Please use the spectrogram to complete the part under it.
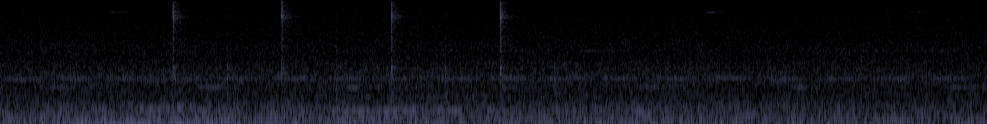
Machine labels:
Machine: valve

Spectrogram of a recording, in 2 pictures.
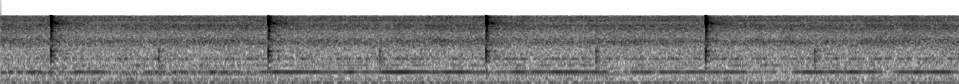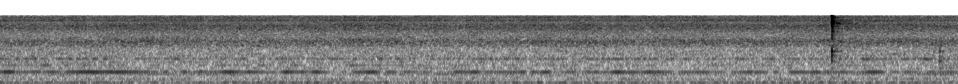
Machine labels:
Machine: valve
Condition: normal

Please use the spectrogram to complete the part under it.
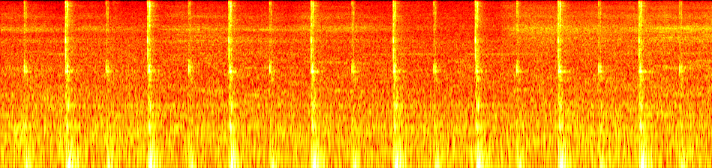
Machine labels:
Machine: valve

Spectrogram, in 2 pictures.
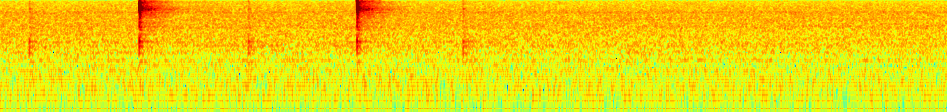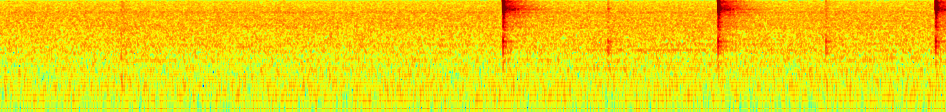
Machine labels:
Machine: valve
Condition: normal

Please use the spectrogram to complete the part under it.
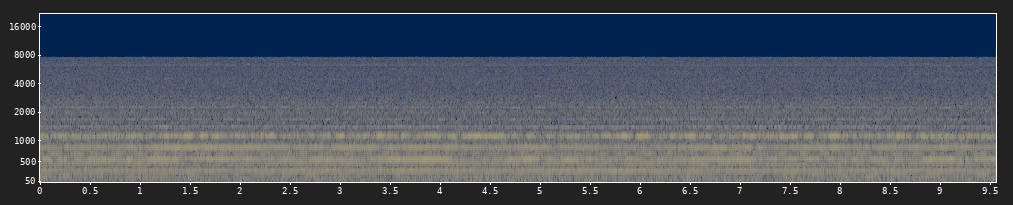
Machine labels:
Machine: fan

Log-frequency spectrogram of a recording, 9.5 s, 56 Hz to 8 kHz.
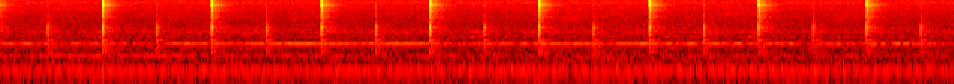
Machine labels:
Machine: valve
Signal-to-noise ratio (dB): 6 dB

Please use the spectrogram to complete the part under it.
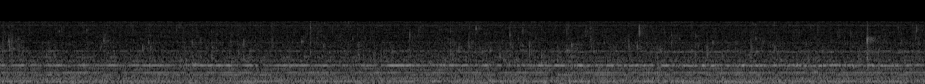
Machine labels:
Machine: pump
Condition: normal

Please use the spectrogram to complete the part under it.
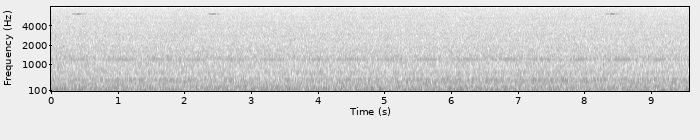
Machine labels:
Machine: fan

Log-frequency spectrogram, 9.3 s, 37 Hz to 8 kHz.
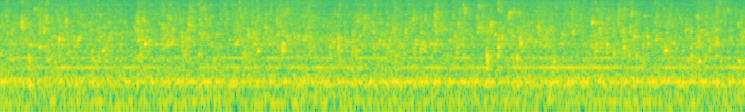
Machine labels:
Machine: pump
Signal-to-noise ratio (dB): 6 dB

